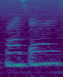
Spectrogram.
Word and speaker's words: raspberries: Raspberries? Mm-hmm. I didn't pronounce that P at all.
